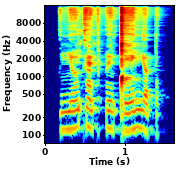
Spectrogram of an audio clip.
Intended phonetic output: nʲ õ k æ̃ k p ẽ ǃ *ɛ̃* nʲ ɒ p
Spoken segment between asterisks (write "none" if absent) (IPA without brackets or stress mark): ẽ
